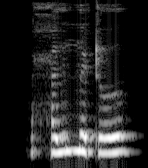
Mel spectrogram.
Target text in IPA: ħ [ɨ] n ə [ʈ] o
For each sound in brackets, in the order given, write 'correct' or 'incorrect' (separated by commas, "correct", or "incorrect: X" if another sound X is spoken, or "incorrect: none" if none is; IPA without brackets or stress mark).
correct, correct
